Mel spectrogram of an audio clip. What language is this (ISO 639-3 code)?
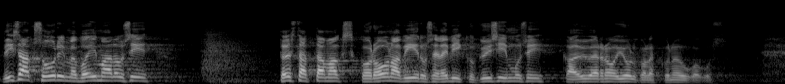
est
